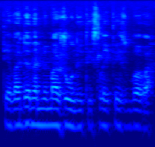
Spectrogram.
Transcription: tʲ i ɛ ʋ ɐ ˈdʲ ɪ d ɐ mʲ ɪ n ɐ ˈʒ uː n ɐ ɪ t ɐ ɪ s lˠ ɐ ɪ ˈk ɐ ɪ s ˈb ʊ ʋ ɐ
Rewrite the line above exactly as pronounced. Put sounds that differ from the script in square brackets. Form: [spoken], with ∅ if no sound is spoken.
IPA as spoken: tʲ i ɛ ʋ ɐ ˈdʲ ɪ [n] ɐ mʲ ɪ [m] ɐ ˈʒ uː n ɐ ɪ t ɐ ɪ s lˠ ɐ ɪ ˈk ɐ ɪ s ˈb ʊ ʋ ɐ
